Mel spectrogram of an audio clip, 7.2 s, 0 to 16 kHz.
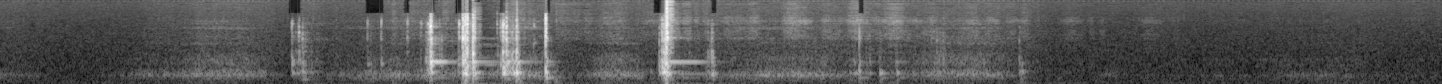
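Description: A quick run of sharp metallic clicks and clacks, the loudest single click about three seconds in, with handling rustle around them: the Logun S16 PCP air rifle being handled and cocked for the next slug.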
